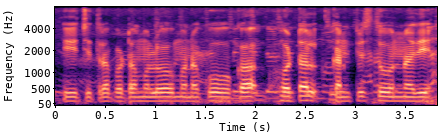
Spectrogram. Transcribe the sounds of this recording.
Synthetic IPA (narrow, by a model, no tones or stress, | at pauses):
iːt͡ʃit̪ɾɐpɐʈɐmlo̞ːmɐnɐkuɔkɐɦoːʈɐlkɐnipist̪uːnːɐd̪i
